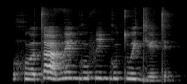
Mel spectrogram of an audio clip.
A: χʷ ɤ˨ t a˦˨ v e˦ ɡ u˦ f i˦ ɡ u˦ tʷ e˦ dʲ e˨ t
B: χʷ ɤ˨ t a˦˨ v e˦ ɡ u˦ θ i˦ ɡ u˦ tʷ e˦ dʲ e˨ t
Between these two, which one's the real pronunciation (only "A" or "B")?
A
